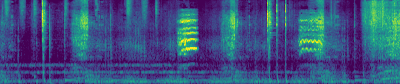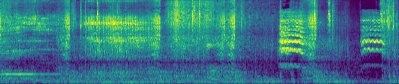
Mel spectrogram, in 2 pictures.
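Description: Arrows whoosh and thud as wooden ships fight in a battle.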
